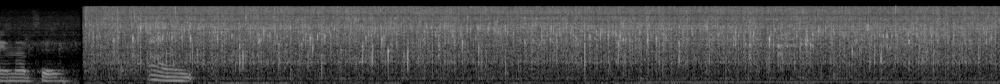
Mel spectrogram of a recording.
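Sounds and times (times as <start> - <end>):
mushroom pieces frying in oil: 0.7 - 10.0.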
